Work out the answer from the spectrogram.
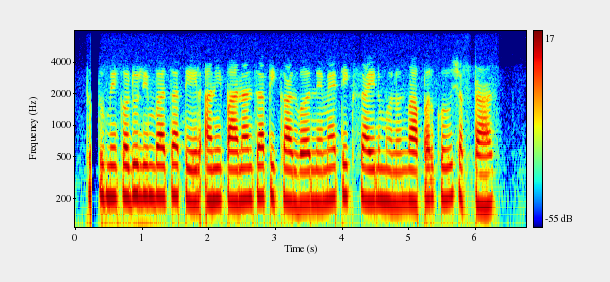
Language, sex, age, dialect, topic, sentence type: Marathi, female, 25-30, Southern Konkan, agriculture, statement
